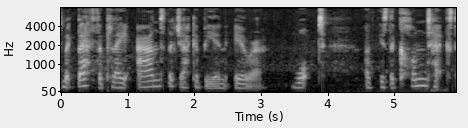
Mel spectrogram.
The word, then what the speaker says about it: Jacobean: the jacobean era looks like jacobean but it's pronounced the jacobean era and that's because king james king james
